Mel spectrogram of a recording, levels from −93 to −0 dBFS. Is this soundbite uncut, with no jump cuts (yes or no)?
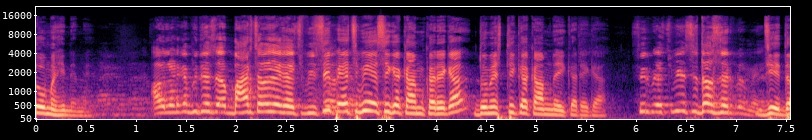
yes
